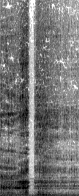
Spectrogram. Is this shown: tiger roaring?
yes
